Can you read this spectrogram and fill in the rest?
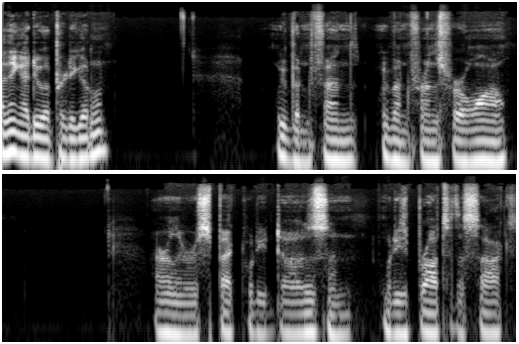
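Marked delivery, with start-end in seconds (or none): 2.0-7.7 put-on flat coach voice, lower pitch. Covering the camera and speaking as the coach: Bill Belichick impression. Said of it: "so you guys think it's Bill Belichick".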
